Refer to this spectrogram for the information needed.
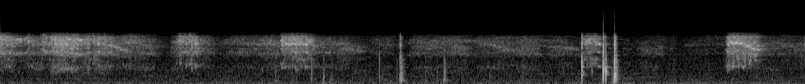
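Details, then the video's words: Wild parrots screeching in a big flock in Los Angeles, harsh rasping bursts spaced a second or two apart, with a few sharp clicks or knocks in between. "Wild Parrot Flock"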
